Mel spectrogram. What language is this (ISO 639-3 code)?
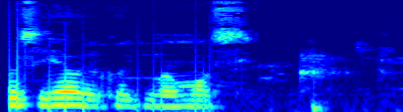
swa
